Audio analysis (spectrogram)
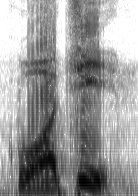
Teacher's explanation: The next one is second tone, guo, and then ji is fourth tone.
